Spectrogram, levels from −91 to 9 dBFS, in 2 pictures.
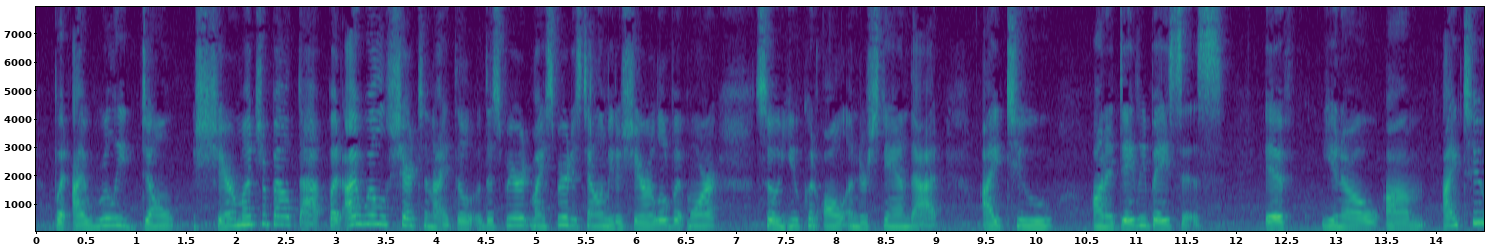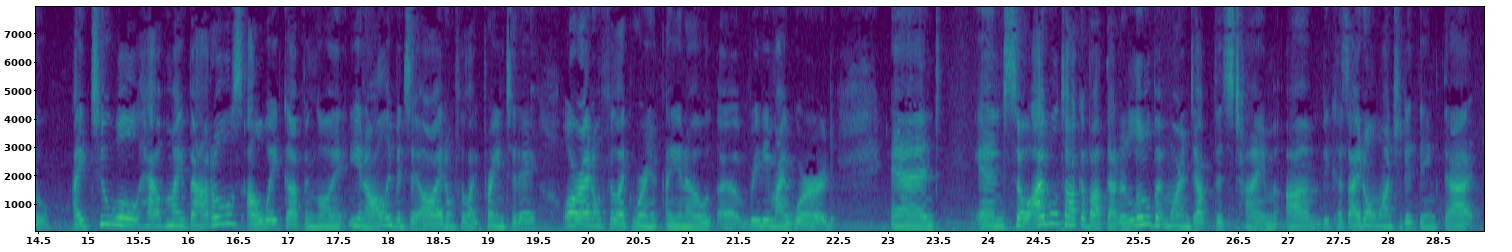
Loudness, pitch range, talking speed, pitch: -32 LUFS, 195-230 Hz, 215 wpm, 215 Hz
